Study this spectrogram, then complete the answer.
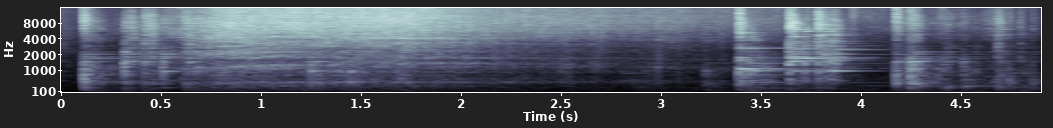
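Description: Dal with tempered jeera being chunked in a pot for dhal alongside goat curry, a bright hissing sizzle that swells for a couple of seconds, fades, then returns in sharp bursts with light clinks.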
